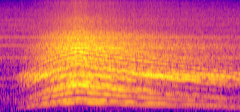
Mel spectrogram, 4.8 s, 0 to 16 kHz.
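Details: Mini SD10 siren after replacing rubber motor-axle part that rubbed motor bearing, plus motor cleaning and oiling; previously sticky, wouldn't reach full speed and stopped too fast: wail climbs smoothly to full pitch in ~1.5 s, winds down slowly; spins freely.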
